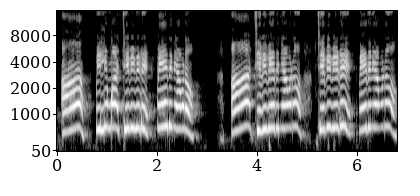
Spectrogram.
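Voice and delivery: high, pained pleading to let go; pained cry. Acted. Boy begging grandaunt to release his ear, pained and high. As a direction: yelp as the ear is pulled.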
